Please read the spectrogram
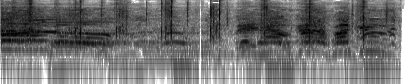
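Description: A crowd shouting and cheering over live band music with a steady bass and sharp drum strikes. It cuts off abruptly at the end.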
